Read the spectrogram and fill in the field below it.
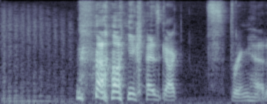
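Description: A man laughs close to a microphone.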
